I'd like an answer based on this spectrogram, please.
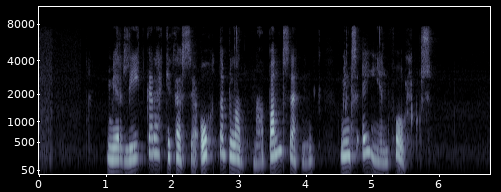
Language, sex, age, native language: Icelandic, female, 30-39, Icelandic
